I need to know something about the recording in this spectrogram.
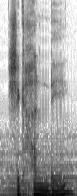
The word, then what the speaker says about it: Shikhandi: And for the N and D in shikandi, you curl your tongue back in retroflex.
